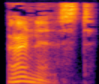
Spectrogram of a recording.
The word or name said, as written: earnest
